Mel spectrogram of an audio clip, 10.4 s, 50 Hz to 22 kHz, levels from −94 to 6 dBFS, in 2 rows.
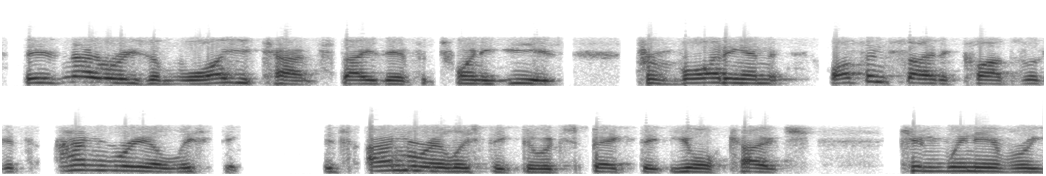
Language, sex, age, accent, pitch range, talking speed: English, male, 40-59, Australian, 165-200 Hz, 180 wpm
